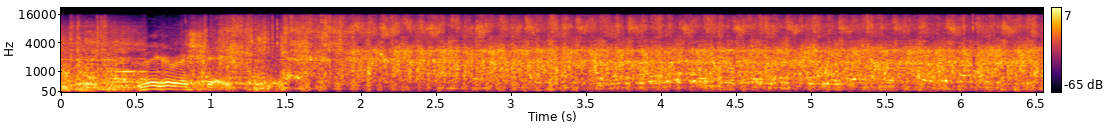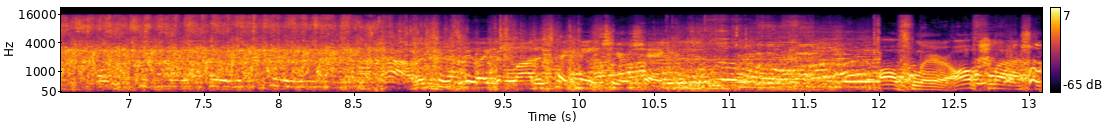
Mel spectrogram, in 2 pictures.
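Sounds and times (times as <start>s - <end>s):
ice rattling in cocktail shaker: 0.8s - 9.6s.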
